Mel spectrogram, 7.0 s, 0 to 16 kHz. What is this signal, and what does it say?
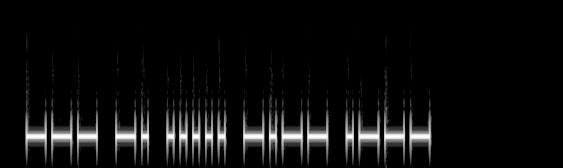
Morse code, heard as a keyed tone, about 15 wpm, 700 Hz. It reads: ON5YJ
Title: DXCC-100 Call Signs - 5 Characters - Repeated 3x - 15wpm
